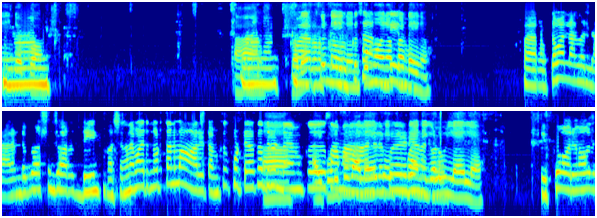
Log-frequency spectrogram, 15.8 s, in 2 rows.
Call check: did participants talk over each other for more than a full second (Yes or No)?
Yes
